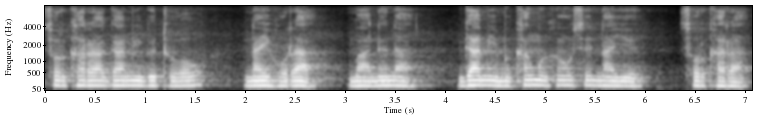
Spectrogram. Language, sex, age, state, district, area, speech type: Bodo, male, 18-30, Assam, Chirang, rural, spontaneous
